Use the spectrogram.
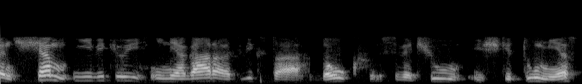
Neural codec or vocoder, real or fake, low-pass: none; real; 3.6 kHz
